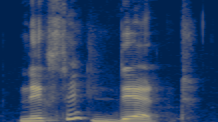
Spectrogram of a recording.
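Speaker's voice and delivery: ordinary talk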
